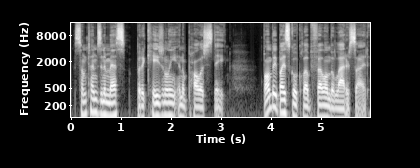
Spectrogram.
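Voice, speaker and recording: A man hosting a podcast, reading scripted music-documentary narration in a measured, essay-like way. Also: lowish voice, a little mellow, no echo, studio quality. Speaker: podcast host. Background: music under the voice.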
